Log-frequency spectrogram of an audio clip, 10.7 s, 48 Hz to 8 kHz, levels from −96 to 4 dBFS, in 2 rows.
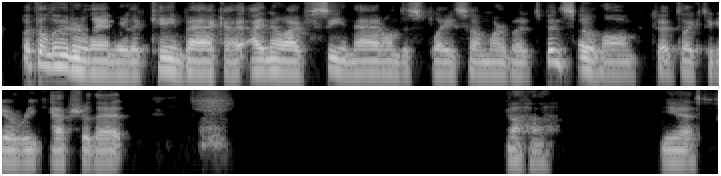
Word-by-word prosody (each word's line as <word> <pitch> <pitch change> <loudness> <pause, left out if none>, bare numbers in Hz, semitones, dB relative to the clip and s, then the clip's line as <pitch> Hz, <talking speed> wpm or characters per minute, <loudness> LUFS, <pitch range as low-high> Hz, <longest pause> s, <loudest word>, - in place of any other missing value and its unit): but - - 0
the 195 - +5
Lunar 160 -6 +6
lander 115 -2 +2
that 110 - -2
came 130 -4 +2
back, 115 0 +3
I 110 +1 +1
I 120 - +5
know 120 -1 +3
I've 110 -2 +2
seen 130 -6 0
that 115 0 +1
on 110 -1 -3
display 105 +1 -3
somewhere, 110 -2 -4
but 105 -1 -5
it's 100 - -13
been 215 -1 +1
so 170 -11 +2
long, 105 -1 -4
so - - -4
I'd - - -5
like - - -3
to - - -9
go - - -1
recapture 105 0 -5
that. 105 0 -3 2.9
Uh-huh. - - -8 0.9
Yes. 105 -1 -6
110 Hz, 165 wpm, -27 LUFS, 105-120 Hz, 2.9 s, Lunar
